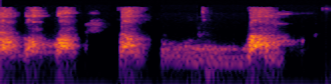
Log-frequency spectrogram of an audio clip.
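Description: A dog barking in a short burst of three quick barks, then a single bark, a low rumbling growl, and one last loud bark, all fairly loud and with no talk over them.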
